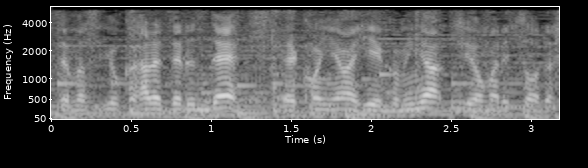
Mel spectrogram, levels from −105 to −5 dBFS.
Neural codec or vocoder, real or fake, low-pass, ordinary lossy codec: none; real; 5.4 kHz; MP3, 48 kbps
